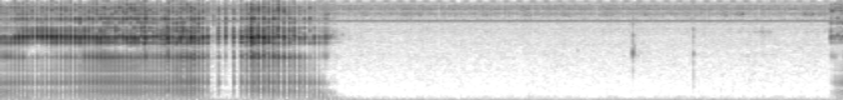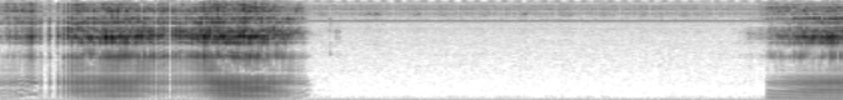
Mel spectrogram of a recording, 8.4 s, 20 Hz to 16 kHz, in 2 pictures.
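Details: Adult man sleeping: loud, coarse, fluttering snores on breathing in, with quiet gaps between, about every 3.5 to 4 seconds; snoring.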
